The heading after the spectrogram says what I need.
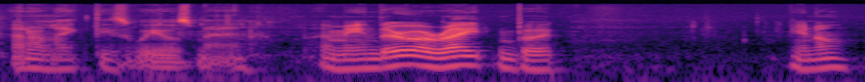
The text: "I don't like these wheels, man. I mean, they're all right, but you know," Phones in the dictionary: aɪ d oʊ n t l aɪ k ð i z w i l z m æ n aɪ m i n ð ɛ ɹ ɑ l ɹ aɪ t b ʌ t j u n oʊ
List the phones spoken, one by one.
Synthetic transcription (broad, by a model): aɪ d oʊ n t l aɪ k ð i z w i l z m æ n aɪ m i n ð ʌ ɹ ɑ l ɹ aɪ t b ʌ t j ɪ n oʊ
